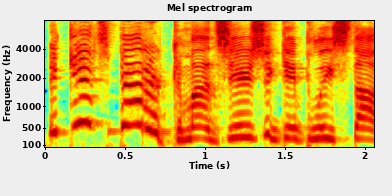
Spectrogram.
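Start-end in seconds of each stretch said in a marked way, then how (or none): 0.0-0.7 cracking voice, higher. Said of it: "My voice is cracking up fr-".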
